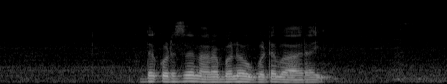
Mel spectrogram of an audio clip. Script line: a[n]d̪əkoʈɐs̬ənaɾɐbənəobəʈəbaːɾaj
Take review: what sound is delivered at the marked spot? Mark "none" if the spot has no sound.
none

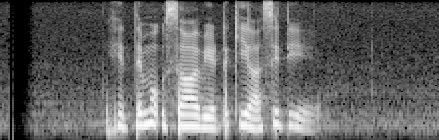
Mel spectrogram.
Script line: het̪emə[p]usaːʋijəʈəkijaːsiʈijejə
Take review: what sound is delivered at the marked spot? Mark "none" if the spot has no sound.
ʔ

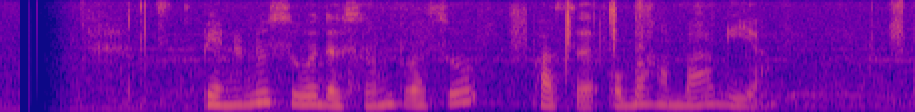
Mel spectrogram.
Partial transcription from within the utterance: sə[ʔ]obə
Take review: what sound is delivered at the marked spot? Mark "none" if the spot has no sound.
ʔ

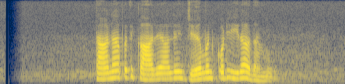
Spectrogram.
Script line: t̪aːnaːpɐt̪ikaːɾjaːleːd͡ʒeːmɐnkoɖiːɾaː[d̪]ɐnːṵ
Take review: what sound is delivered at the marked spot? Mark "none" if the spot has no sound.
d̪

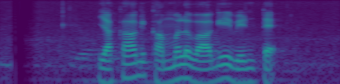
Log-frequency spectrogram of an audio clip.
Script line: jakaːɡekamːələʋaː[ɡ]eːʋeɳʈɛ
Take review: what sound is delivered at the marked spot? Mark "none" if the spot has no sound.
ɡ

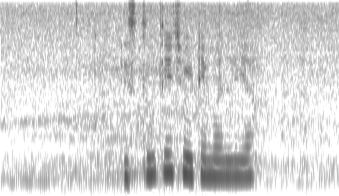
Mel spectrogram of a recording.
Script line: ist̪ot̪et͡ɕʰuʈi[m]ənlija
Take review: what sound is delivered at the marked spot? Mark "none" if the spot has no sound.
m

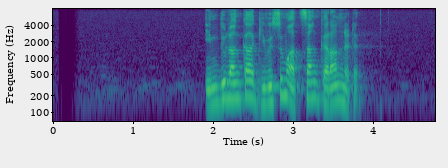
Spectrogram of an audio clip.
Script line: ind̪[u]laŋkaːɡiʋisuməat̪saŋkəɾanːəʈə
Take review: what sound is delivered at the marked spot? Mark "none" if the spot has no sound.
u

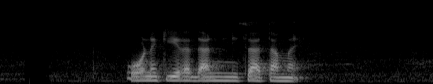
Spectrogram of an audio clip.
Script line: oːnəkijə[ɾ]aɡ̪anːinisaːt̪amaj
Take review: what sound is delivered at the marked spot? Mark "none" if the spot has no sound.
l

